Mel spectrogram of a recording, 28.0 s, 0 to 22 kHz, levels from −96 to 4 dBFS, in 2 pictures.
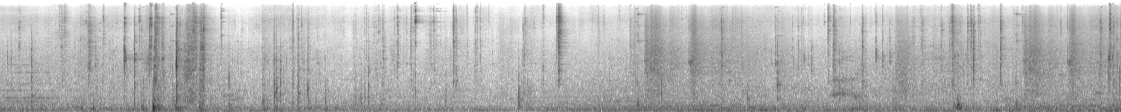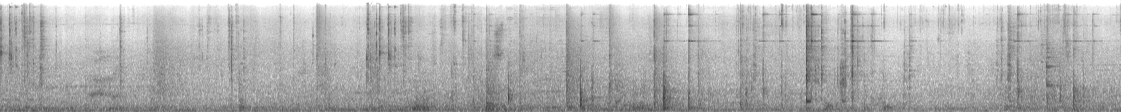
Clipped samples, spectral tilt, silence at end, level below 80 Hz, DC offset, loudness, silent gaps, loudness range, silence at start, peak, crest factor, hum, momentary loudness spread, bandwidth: under 0.1%; -3 dB/octave; 0 s; -46 dBFS; under 0.1%; -32 LUFS; none; 8 LU; 0 s; -2 dBFS; 32 dB; none; 14 LU; 19.5 kHz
